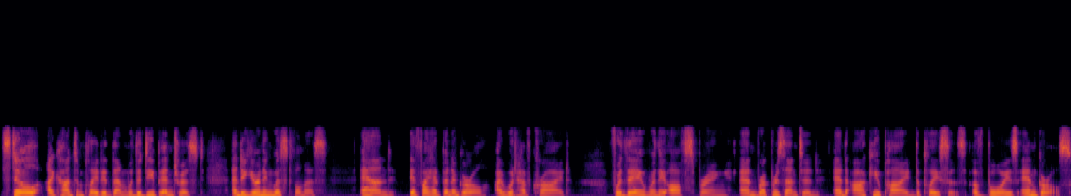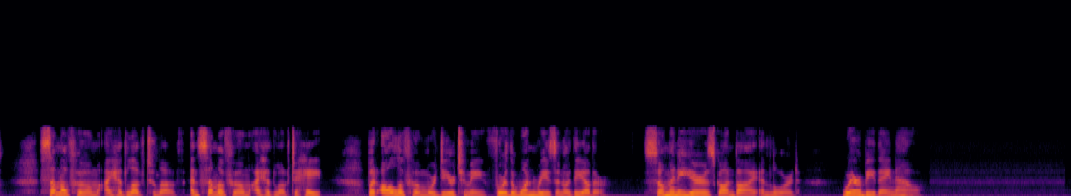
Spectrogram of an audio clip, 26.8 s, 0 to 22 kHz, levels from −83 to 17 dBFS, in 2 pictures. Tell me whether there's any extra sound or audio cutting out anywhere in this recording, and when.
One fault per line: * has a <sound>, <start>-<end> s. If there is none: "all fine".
all fine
